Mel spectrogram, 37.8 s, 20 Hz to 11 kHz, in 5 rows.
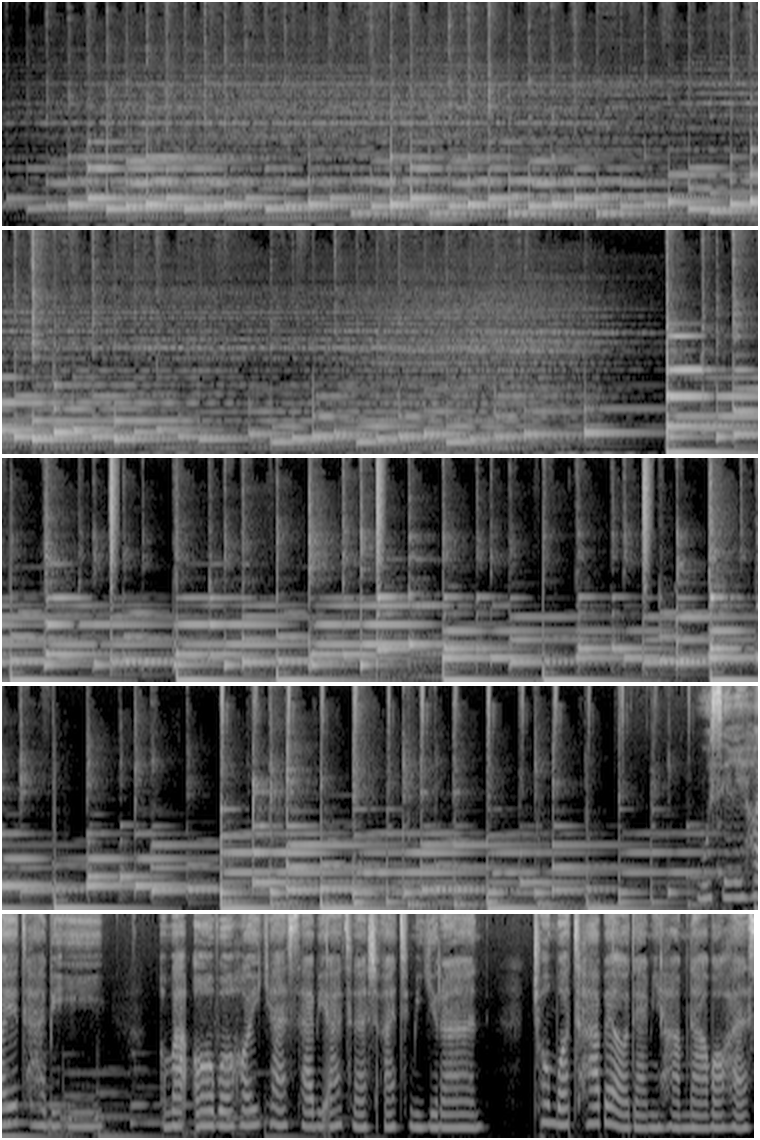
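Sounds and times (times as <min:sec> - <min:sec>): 
gentle piano meditation music: 0:00.0 - 0:29.8
speech: 0:33.3 - 0:37.7.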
